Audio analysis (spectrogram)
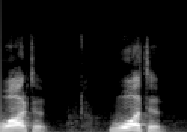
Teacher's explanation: व अगर आप प्रोनंसिएट कर रहे हैं तो आपके जो लिप है ना वो राउंड कर रहा होगा। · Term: विथ लिप्स राउंडेड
